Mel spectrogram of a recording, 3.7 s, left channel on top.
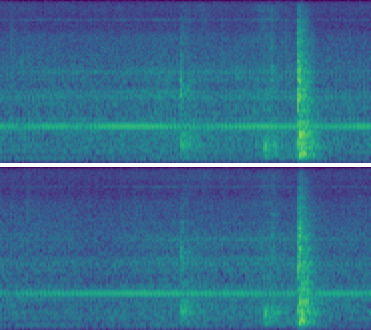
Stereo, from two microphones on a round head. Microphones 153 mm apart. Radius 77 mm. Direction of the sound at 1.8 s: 50° left (ahead or behind).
